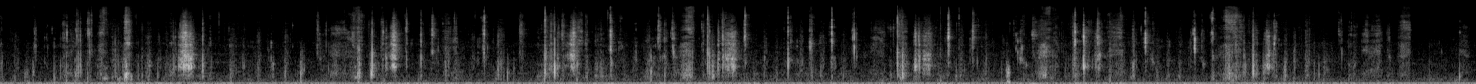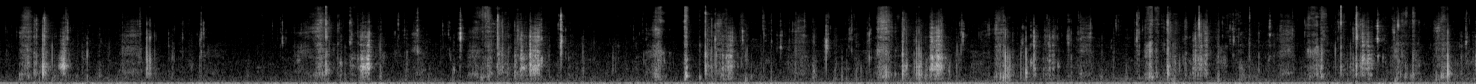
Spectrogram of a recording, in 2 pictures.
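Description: Close-miked eating of grilled shellfish tails: repeated crunchy bites and chewing, with sharp crunches every second or two.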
